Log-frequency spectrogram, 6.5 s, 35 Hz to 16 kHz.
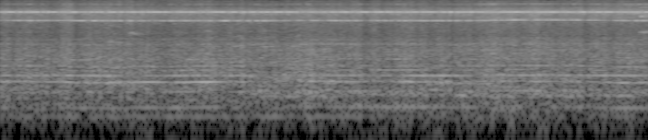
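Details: Dyson DC14 upright vacuum after replacing a non-clutched aftermarket brushroll with a good used one and reseating parts: steady high whine with constant shrill tones, no rattling or surging; normal running.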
